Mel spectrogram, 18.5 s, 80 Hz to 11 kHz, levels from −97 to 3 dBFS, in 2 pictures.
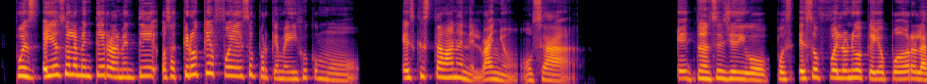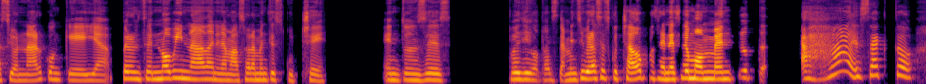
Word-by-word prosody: pues, 315 -4 +3
ella 330 +5 +6
solamente 350 -3 +2
realmente 295 +1 0
o 275 - -1
sea, 300 0 -2
creo 350 +5 +1
que 415 0 +1
fue 340 -5 -1
eso 330 +3 -3
porque 280 -5 -5
me 235 -1 -3
dijo 230 +4 -5
como: 220 -8 -9 0.4
"Es 260 0 +1
que 315 - -3
estaban 290 -2 +2
en 255 -5 -1
el - - -8
baño", 215 -4 0
o 195 - -9
sea, 190 -2 -2 1.0
entonces, 245 0 +1
yo 235 - +2
digo, 210 -5 0
pues, 230 0 -3
eso 255 +3 +2
fue 270 +1 +1
lo 255 - +1
único 265 0 +1
que 235 - +2
yo 225 0 -3
puedo 230 0 +1
relacionar 210 -4 0
con 220 -2 -6
que 195 -2 -2
ella 185 -1 -3
pero 235 -1 0
dice: 230 +1 -3
"No 235 +2 +4
vi 255 0 +2
nada, 225 -2 +2
ni 215 - -4
nada 200 - -2
más, 185 -1 -2
solamente 205 0 -2
escuché", 185 -3 -7 0.6
entonces, 200 0 -3 0.5
pues 220 -1 +2
digo, 215 -2 0
entonces 195 -1 -11
también 200 +3 -4
si 245 - -2
hubieras 240 +1 +4
escuchado, 240 -2 +3
pues, 240 -2 -9
en 220 -1 +3
este 250 +3 +4
momento 230 +1 +6
te - - -10 0.4
Ajá, - - 0 0.2
exacto, 330 0 -1
235 Hz, 200 wpm, -20 LUFS, 205-270 Hz, 1.0 s, ella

